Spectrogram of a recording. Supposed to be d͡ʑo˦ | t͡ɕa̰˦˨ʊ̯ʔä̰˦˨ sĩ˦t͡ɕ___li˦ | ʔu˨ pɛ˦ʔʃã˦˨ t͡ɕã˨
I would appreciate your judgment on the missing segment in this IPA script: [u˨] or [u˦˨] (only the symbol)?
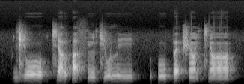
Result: u˨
